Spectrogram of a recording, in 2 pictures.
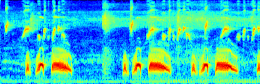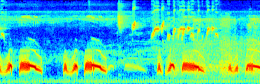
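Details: Repeated cooing from a Vietnamese decoy spotted dove of the Central Highlands. About eight quick pairs of a short coo and a longer sliding croo arrive in steady succession, with soft background hum and distant twittering birds.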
